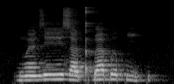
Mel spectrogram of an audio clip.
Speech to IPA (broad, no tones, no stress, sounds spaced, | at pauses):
ɡʷ æ̃ z eː z a ʈ ɡ͡b a p ɤ p i p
